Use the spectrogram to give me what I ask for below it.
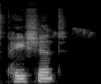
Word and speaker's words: patient: So, uh in English, this is patient. Uh in French, patient. Patient. Notice I'm not pronouncing the end here.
